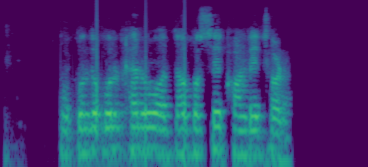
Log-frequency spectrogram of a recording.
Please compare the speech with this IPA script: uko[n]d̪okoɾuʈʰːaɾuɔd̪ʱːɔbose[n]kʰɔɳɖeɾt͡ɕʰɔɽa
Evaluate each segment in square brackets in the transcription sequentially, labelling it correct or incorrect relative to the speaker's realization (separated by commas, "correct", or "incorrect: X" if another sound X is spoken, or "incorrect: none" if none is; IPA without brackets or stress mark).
correct, incorrect: none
